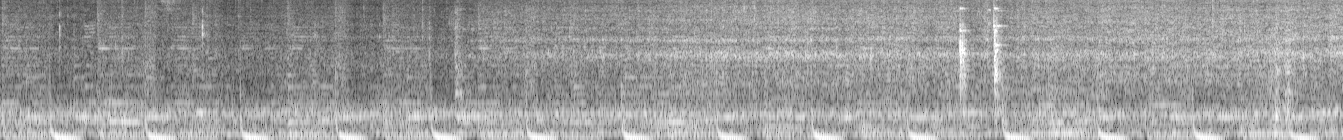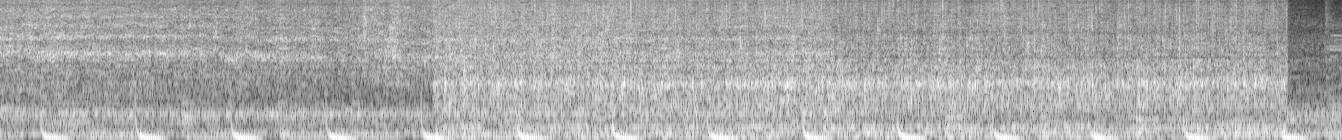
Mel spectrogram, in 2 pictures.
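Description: Chicken pieces sizzling in a hot saucepan, the sizzle growing stronger about nine seconds in, with two sharp knocks of a utensil against the pan about five seconds in. Background music with a steady beat runs underneath.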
